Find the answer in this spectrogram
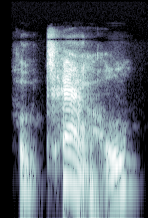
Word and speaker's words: hotel: You can stay in a hotel. Remember a stress is on t hotel or you can stay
